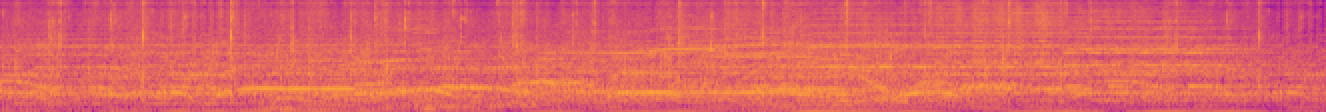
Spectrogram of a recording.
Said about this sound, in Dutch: En Grutuze had gelijk, want het volk applaudisseert. Uit alle monden, honderden, duizenden, tegelijkertijd klinkt het willen komen, willen komen.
